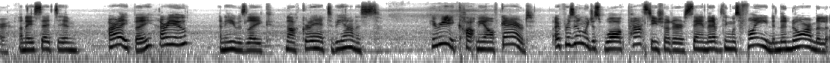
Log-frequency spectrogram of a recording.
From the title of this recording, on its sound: Walk & Talk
